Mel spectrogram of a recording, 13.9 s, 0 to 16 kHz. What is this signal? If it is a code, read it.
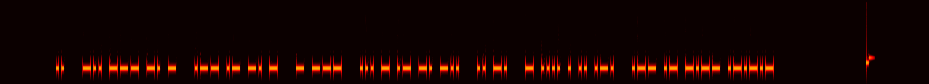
Morse code, heard as a keyed tone, about 30 wpm, 700 Hz. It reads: I DONT WANT TO STAND IN THEIR WAY.
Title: Sentences from Top 1000 Words - Review Part 1 - 30wpm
